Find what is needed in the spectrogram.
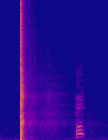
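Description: A single shotgun shot about half a second in, its report dying away over the next half second. About a second later comes a brief pitched call, like a single shouted syllable.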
